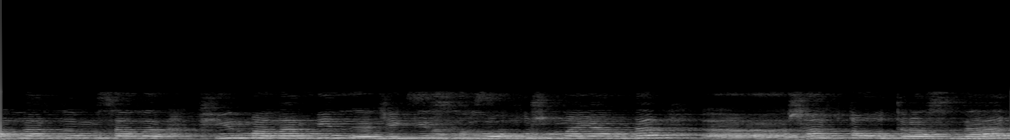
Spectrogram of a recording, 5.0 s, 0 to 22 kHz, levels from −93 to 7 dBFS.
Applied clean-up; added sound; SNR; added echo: none; none; none; reverberation time 0.8 s.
